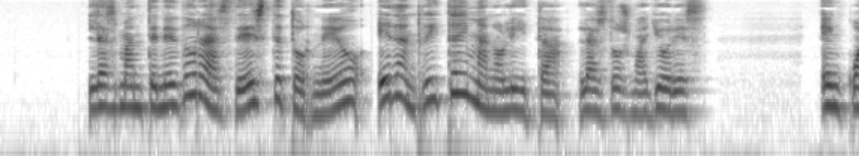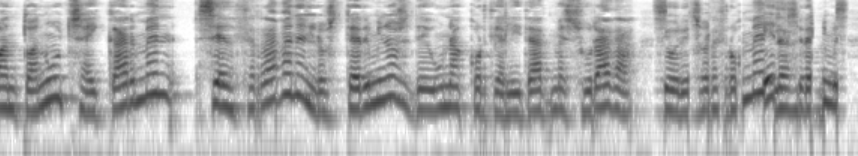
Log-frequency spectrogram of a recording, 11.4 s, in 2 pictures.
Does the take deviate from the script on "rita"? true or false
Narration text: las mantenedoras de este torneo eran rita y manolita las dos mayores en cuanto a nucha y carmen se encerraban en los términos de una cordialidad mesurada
false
